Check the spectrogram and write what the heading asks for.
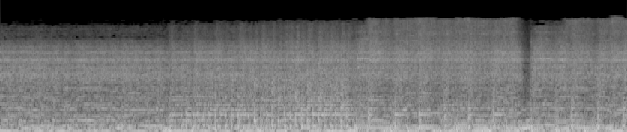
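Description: Rock band playing: electric guitars and drums at a steady, loud level.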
